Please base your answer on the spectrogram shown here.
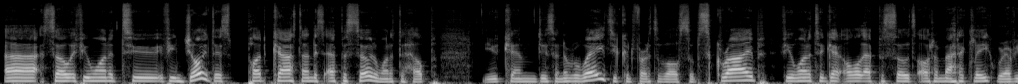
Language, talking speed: English, 245 wpm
